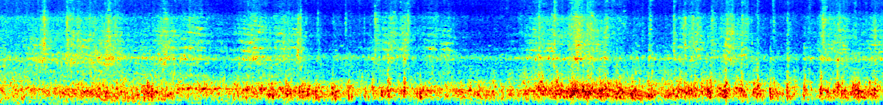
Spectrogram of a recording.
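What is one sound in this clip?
A train rolls slowly overhead, close by, its steel wheels rumbling and squealing on the rails.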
